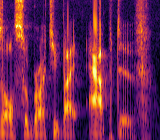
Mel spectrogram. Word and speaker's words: Aptiv: This podcast is also brought to you by Aptiv. Like active, but spelled with a P.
